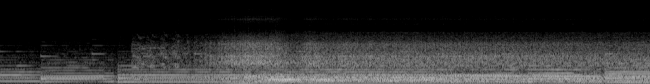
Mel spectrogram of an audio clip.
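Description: Background music, with a rushing mechanical sound swelling in under it about a second and a half in and holding on: the rig's 290 kW diesel deck engine being started by its key and running.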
